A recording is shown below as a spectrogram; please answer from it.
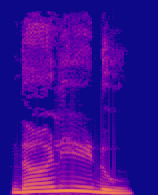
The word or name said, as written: ತಲೆಯುಡೆ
